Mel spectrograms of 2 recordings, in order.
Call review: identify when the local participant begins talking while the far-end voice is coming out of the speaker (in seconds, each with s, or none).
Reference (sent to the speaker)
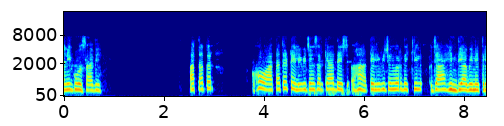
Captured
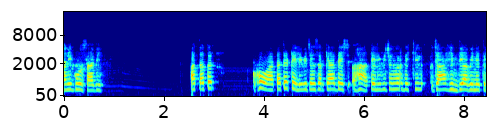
none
